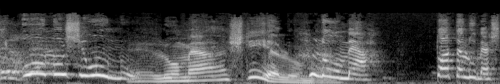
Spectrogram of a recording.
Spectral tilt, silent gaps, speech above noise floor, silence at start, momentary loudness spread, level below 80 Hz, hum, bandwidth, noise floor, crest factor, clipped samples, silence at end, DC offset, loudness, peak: -4.5 dB/octave; none; 29 dB; 0 s; 8 LU; -40 dBFS; none; 11.5 kHz; -41 dBFS; 12 dB; under 0.1%; 0 s; under 0.1%; -11 LUFS; 0 dBFS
